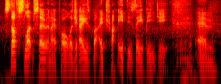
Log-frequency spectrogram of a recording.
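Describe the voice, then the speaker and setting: Scottish man, 30s, Glasgow accent, very low voice, eager podcast co-host on a video call. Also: measured pace, fairly bright tone. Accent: Glaswegian Scottish. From Scotland, near Glasgow. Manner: chatty and enthusiastic, lots of fillers. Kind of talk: casual podcast chat. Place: home room.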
